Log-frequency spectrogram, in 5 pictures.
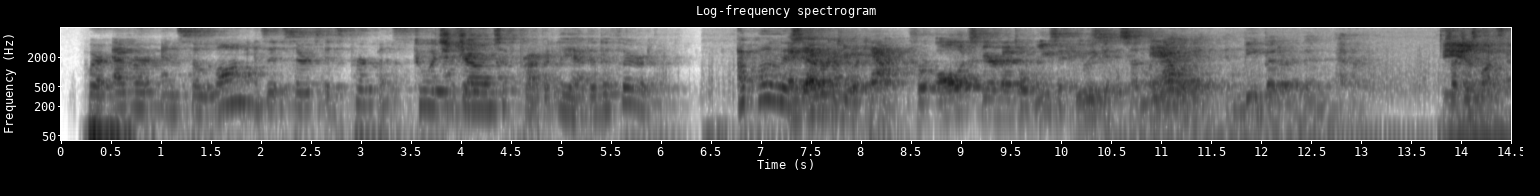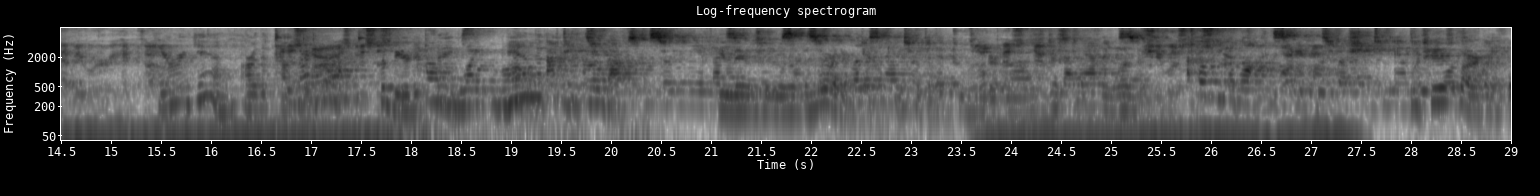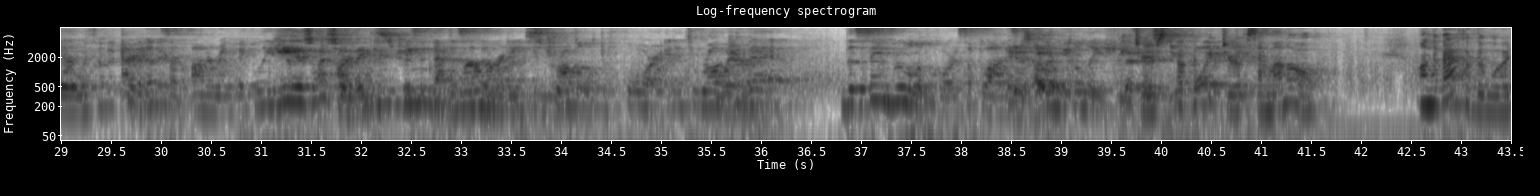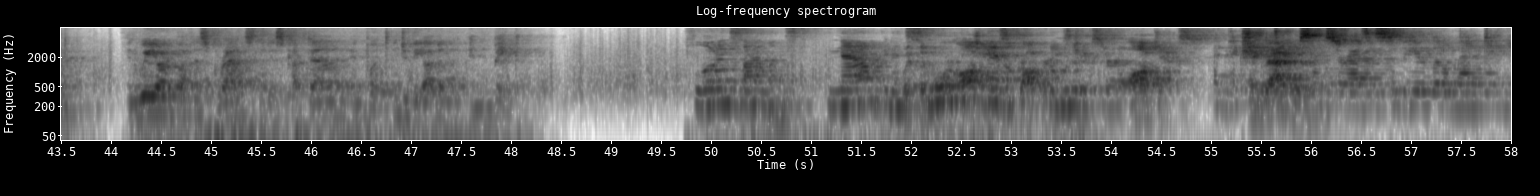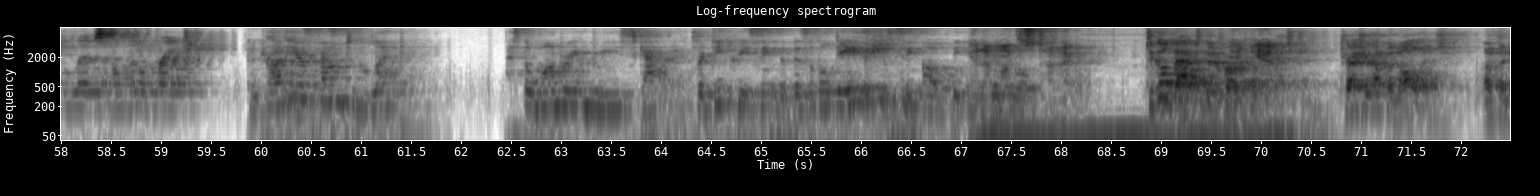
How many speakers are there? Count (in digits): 8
